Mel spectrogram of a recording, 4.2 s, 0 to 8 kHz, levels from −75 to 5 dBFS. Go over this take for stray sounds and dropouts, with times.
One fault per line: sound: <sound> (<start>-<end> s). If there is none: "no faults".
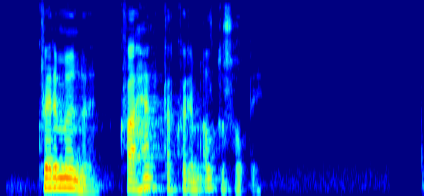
no faults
